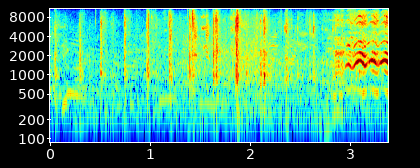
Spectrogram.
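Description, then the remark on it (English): Hooves clop repeatedly on a hard street in an uneven rhythm, ending with a high, wavering horse whinny, at the annual Carrimee Horse Fair where horses are traded on the side of the street, while murmuring voices of a crowd carry faintly in the background. “We're here at the annual Carrimee Horse Fair, where horses are traded on the side of the street, which has been happening for hundreds of years.”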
